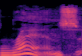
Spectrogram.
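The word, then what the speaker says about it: Reims: been crown for centuries Rance spelled re Ms is one of the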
